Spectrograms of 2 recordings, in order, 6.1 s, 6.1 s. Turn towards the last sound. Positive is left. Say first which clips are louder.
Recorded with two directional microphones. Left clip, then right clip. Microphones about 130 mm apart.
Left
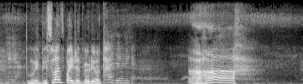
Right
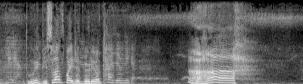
# left 3 dB
turn(degrees=-5)  # may be behind; listen again after turning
